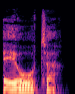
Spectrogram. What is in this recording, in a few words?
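"aorta", British English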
